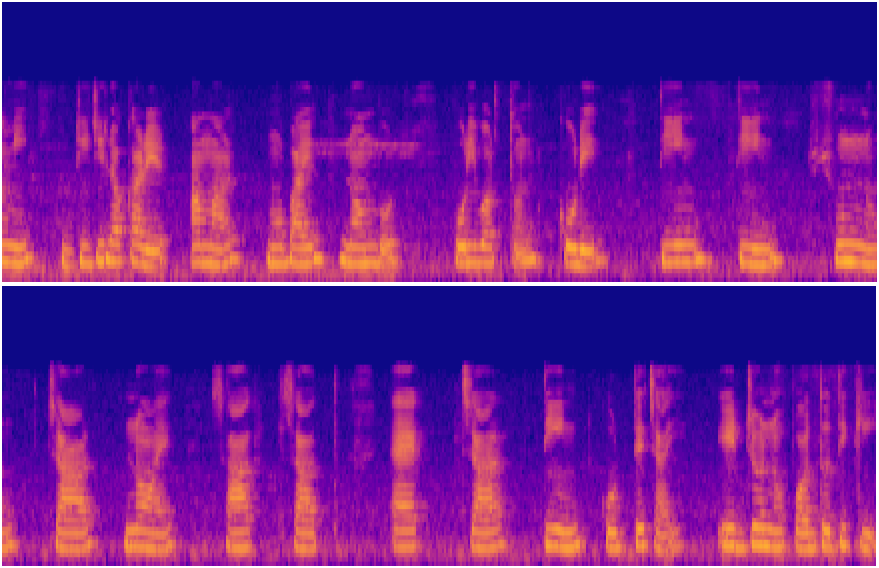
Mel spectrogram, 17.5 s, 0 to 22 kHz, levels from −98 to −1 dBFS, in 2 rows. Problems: constant background noise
